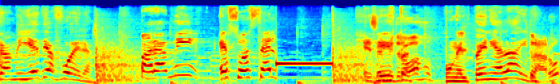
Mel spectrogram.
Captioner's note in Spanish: Bip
